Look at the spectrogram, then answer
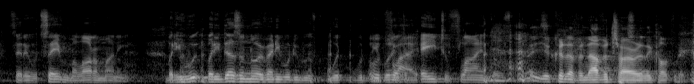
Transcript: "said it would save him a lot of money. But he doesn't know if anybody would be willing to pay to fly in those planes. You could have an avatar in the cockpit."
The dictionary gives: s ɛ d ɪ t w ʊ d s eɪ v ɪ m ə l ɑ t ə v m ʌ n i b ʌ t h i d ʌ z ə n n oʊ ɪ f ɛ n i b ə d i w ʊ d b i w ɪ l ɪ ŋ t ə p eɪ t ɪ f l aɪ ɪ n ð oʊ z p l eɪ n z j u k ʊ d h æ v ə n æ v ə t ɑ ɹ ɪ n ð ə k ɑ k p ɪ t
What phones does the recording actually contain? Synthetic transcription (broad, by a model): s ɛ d ɪ t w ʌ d s eɪ v ɪ m ə l ɑ t ə v m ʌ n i b ʌ t h i d ʌ z ə n n oʊ ɪ f ɛ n i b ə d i w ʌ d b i w ɪ l ɪ ŋ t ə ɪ t ɪ f l aɪ ɪ n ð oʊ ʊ z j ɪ k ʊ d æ v ə n æ v ə t ɑ ɹ ɪ n ð ə k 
